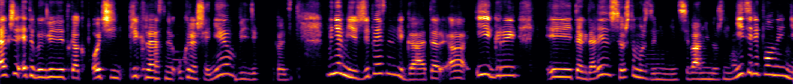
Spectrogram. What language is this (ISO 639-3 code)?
rus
